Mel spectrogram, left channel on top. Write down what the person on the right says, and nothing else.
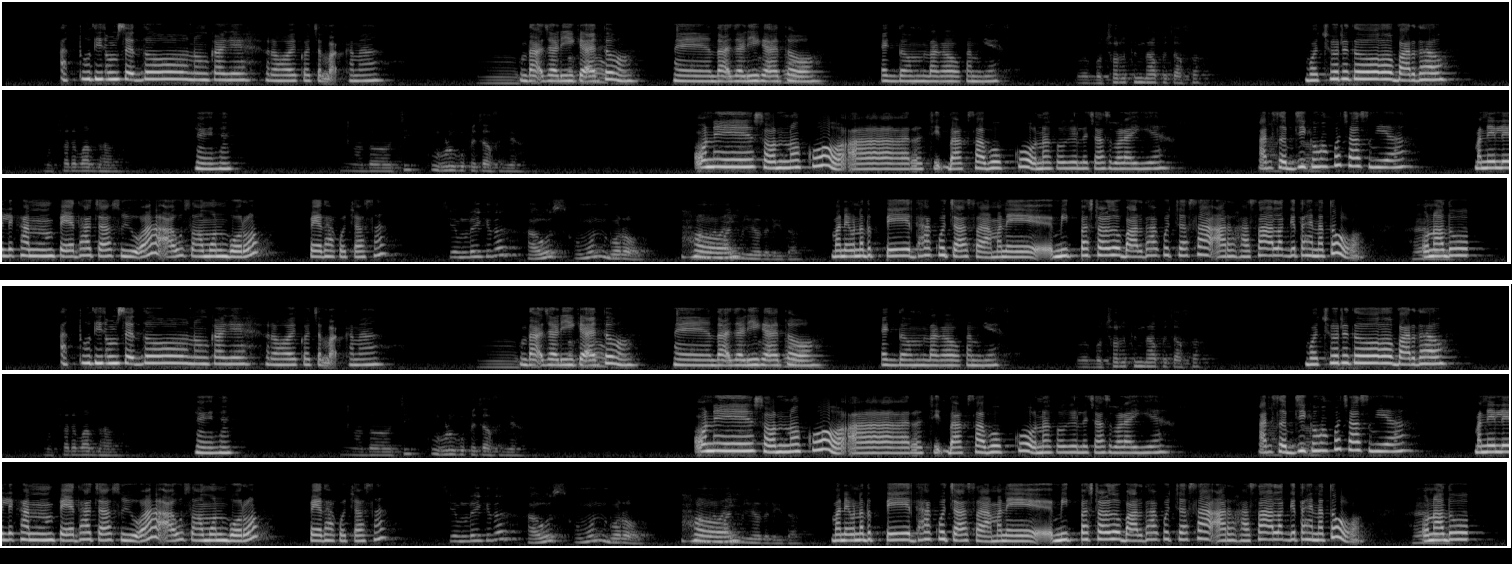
ᱟᱹᱛᱩ ᱫᱤᱥᱚᱢ ᱥᱮᱫ ᱫᱚ ᱱᱚᱝᱠᱟ ᱜᱮ ᱨᱚᱦᱚᱭ ᱠᱚ ᱪᱟᱞᱟᱜ ᱠᱟᱱᱟ ᱾
ᱫᱟᱜ
ᱡᱟᱹᱲᱤ ᱠᱟᱜᱟᱭ
ᱛᱚ
ᱦᱮᱸ
ᱫᱟᱜ
ᱡᱟᱹᱲᱤ ᱠᱟᱜᱟᱭ
ᱛᱚ
᱾ ᱮᱠᱫᱚᱢ
ᱞᱟᱜᱟᱣ ᱠᱟᱱ ᱜᱮᱭᱟ ᱾
ᱵᱚᱪᱷᱚᱨ ᱨᱮᱫᱚ ᱵᱟᱨ ᱫᱷᱟᱣ ᱾
ᱦᱮᱸ ᱦᱮᱸ
ᱚᱱᱮ ᱥᱚᱨᱱᱚ ᱠᱚ ᱟᱨ ᱪᱮᱫ ᱵᱟᱠᱥᱟ ᱵᱷᱳᱜᱽ ᱠᱚ ᱚᱱᱟ ᱠᱚᱜᱮᱞᱮ ᱪᱟᱥ ᱵᱟᱲᱟᱭ ᱜᱮᱭᱟ ᱾ ᱟᱨ
ᱥᱚᱵᱽᱡᱤ ᱠᱚᱦᱚᱸ ᱠᱚ ᱪᱟᱥ ᱜᱮᱭᱟ ᱢᱟᱱᱮ ᱞᱟᱹᱭ ᱞᱮᱠᱷᱟᱱ ᱾ ᱯᱮ ᱫᱷᱟ ᱪᱟᱥ ᱦᱩᱭᱩᱜᱼᱟ ᱟᱣᱩᱥ ᱟᱢᱚᱱ ᱵᱚᱨᱚ ᱯᱮ ᱫᱷᱟᱣ ᱠᱚ ᱪᱟᱥᱟ ᱾
ᱦᱳᱭ᱾
ᱢᱟᱱᱮ ᱚᱱᱟ ᱫᱚ ᱯᱮ ᱫᱷᱟ ᱠᱚ ᱪᱟᱥᱟ ᱢᱟᱱᱮ ᱢᱤᱫ ᱯᱟᱥᱴᱟ ᱨᱮᱫᱚ ᱵᱟᱨ ᱫᱷᱟᱣ ᱠᱚ ᱪᱟᱥᱟ ᱟᱨ ᱦᱟᱥᱟ ᱟᱞᱟᱜᱽ ᱜᱮ ᱛᱟᱦᱮᱱᱟ ᱛᱚ ᱾
ᱚᱱᱟ
ᱫᱚ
